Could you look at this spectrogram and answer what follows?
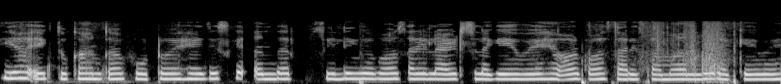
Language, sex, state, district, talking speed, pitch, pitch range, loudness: Hindi, female, Jharkhand, Deoghar, 185 wpm, 250 Hz, 240-255 Hz, -11 LUFS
